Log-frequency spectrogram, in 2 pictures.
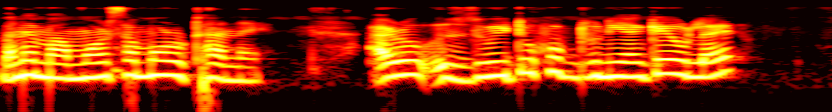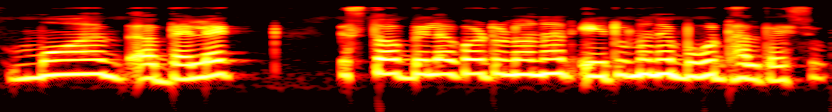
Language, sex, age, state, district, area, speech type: Assamese, female, 18-30, Assam, Dhemaji, rural, spontaneous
